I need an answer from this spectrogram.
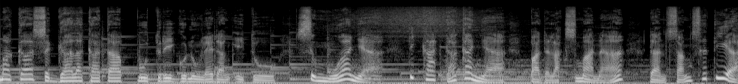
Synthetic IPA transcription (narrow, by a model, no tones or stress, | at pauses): makasəɡalakat̪aput̪ɾiɡunʊŋledaŋit̪usəmuaɲa̰dikat̪akanɲa̰padala̰ksəmana̰ | dansaŋsət̪ia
